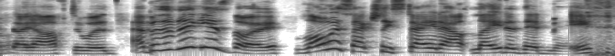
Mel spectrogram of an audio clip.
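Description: A woman with an Australian accent talks at a moderate pace, her pitch varying in an ordinary way over noticeable background noise. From Perth, Western Australia. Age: 30s. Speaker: guitarist in a band. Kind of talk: casual chat.

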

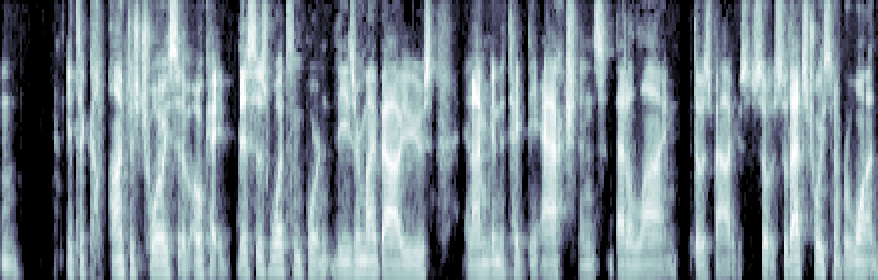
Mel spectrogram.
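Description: With a Kentucky accent, a man speaks fairly quickly at a medium pitch and with fairly even intonation, recorded very cleanly against a silent background in a dry, close sound with no echo. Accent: Kentucky Southern American. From US South, Ashland, Kentucky. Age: 20s. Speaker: fitness coach and dietitian. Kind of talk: casual chat.

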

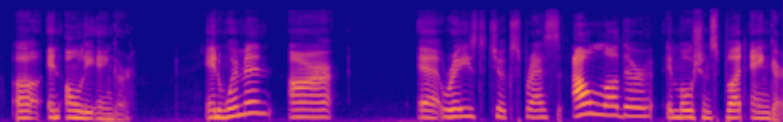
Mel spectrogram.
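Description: Speaking with a Portuguese accent, a woman uses a fairly high pitch and lively intonation at a fairly slow pace, in a dry, close sound with no echo on a very clean recording with a silent background. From Brazil. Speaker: stand-up comedian. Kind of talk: casual interview, storytelling.

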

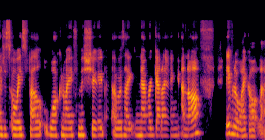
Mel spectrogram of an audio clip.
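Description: The voice has an Irish accent, a bright, sharp tone and monotone, flat intonation. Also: woman. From Ireland. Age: 20s. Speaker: fitness photographer. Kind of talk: casual interview.

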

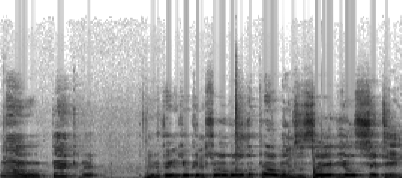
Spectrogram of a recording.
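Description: The pitch is fairly high in this put-on character voice. The pace stays fairly slow. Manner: menacing, mocking.

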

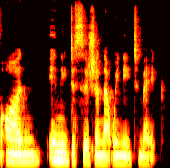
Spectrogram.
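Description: This woman talks with a Texan accent and fairly even intonation. The recording is very clean, with a silent background. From Southeast Texas, near Louisiana. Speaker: human resources executive. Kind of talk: interview conversation.

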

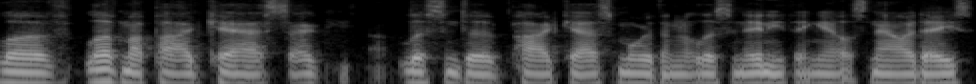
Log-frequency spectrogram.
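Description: A man with a Southern US accent talks in a very deep, low voice with monotone, flat intonation. The sound is dry and close with no echo, on a very clean recording with a silent background. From North Carolina, near Charlotte. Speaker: podcaster. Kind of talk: casual chat.

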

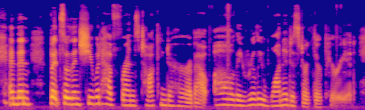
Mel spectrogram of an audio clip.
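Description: A woman with an ordinary speaking voice talks at a fairly quick pace and medium pitch, her intonation lively, in a very clean recording with a silent background. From eastern Washington State, US. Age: 40s. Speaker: mother of two daughters, podcast guest. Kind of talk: casual chat.

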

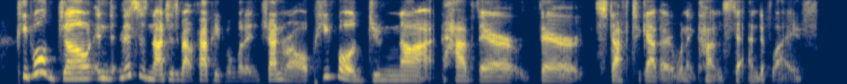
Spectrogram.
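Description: A woman with a plain, everyday voice, fairly low in pitch, talks at a moderate pace with lively intonation and hardly any pauses in a very clean recording with a silent background. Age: 20s. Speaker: theologian and death worker, graduate student. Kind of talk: interview, casual chat.

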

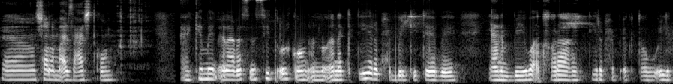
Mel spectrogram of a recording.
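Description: Over noticeable background noise, a woman talks with a very deep, low pitch. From Lebanon, Palestinian refugee community from Jaffa. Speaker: former administrator and writer. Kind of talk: personal testimony in interview.

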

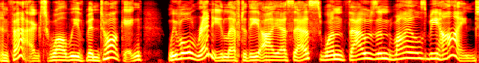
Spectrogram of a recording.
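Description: In a put-on character voice at a middle pitch, the speaker sounds cheerful. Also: fairly slow pace. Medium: read story. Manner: cheerful, grandfatherly lecturing.

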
